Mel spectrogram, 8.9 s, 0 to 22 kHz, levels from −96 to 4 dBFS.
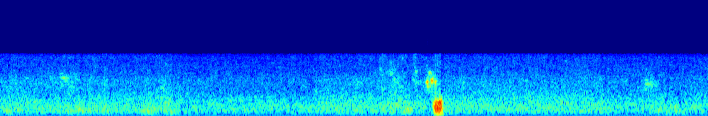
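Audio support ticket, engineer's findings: AMR rate drop, 2.26–3.99 s and 7.54 s to end of clip. Link adaptation on the radio side forced the AMR-NB encoder down from its 12.2 kbps mode, freeing bits for error protection; the sound fits roughly 5.9 kbps. Speech turns buzzier, more synthetic, with fewer excitation pulses per subframe. Bandwidth unchanged, still capped at 4 kHz; no gaps or dropouts. Quality recovers where the rate steps back up.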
